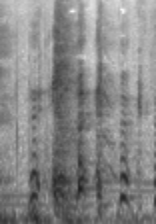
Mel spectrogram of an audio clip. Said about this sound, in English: As I cough and splutter and prove that I'm not using my nebulizer as much as I should be.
